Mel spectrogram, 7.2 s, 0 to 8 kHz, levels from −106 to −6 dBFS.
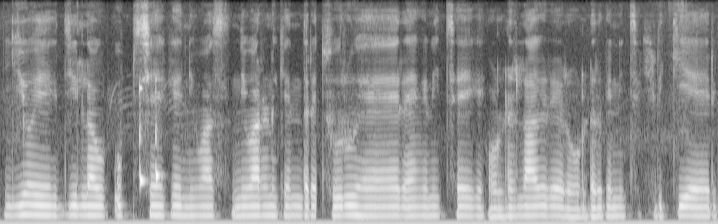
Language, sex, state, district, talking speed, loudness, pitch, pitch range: Hindi, male, Rajasthan, Churu, 200 wpm, -17 LUFS, 125 Hz, 120-125 Hz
